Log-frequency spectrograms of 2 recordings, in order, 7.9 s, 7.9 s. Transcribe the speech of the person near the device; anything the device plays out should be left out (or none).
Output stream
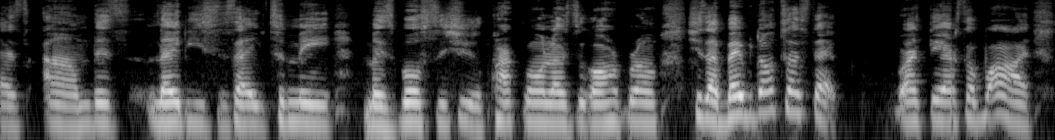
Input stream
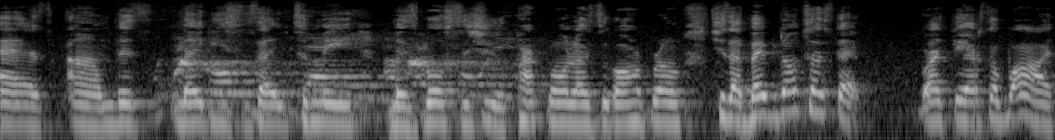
What's in store for me today? I'm ready for it.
